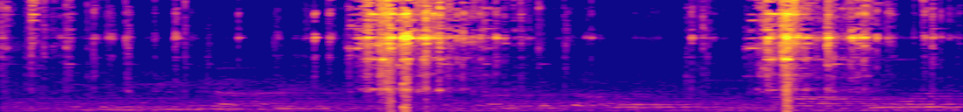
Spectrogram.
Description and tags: keys jingle
Large about of keys on a key ring being shaken
keys, narrative, sound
